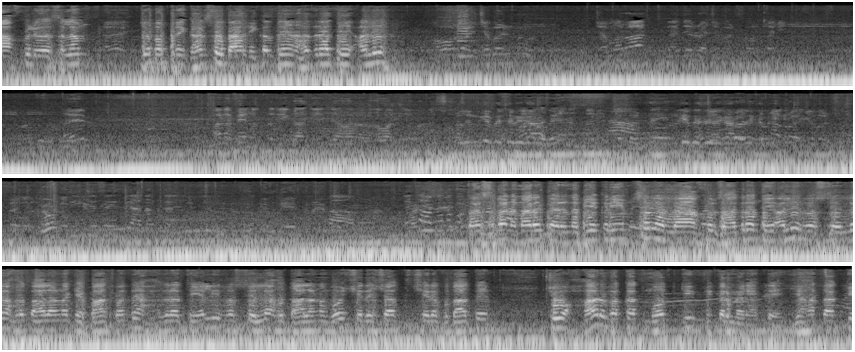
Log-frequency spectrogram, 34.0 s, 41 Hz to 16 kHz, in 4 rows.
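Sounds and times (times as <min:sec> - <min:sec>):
coach engine rumble: 0:00.0 - 0:34.0
road noise inside vehicle: 0:00.0 - 0:34.0.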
